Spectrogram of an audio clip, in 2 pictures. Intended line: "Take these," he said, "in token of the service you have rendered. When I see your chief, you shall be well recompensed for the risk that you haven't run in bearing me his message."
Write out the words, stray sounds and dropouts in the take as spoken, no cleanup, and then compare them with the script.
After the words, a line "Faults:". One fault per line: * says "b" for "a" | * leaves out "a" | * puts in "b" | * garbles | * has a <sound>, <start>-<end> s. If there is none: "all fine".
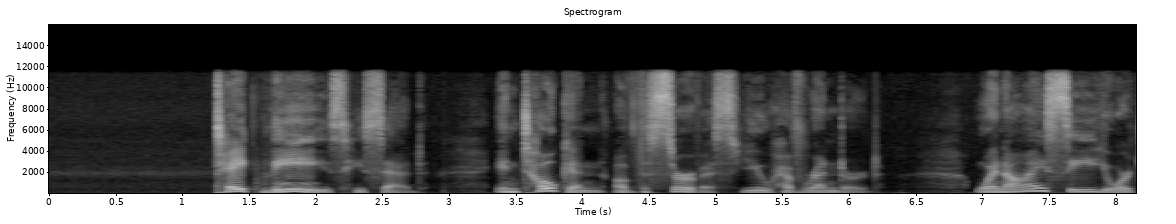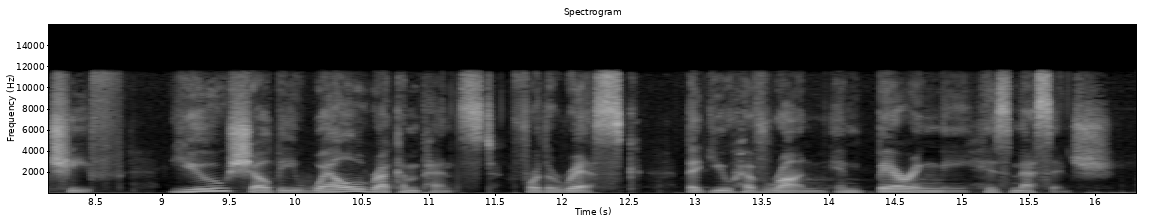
"Take these," he said, "in token of the service you have rendered. When I see your chief, you shall be well recompensed for the risk that you have run in bearing me his message."
Faults:
* says "have" for "haven't"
